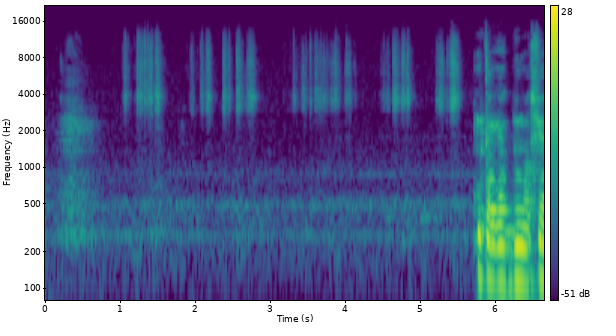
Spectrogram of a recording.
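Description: A razor blade scrapes short strokes across stubble.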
